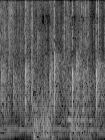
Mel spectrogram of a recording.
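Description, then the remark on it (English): A crowd claps their hands for God together in a steady burst of applause lasting a couple of seconds, loud and full, with a murmur of voices mixed underneath. “Clap your hands for God.”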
